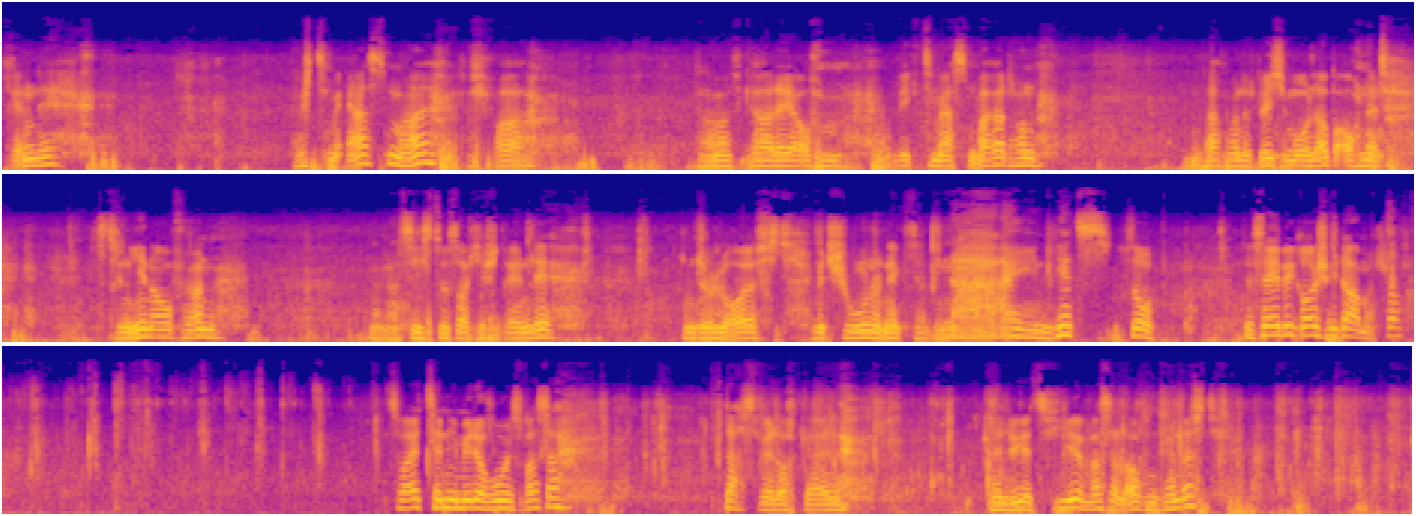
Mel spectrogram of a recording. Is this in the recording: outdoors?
yes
